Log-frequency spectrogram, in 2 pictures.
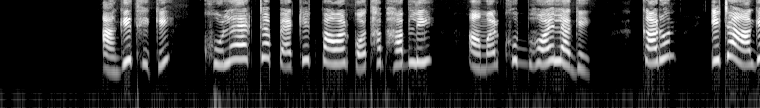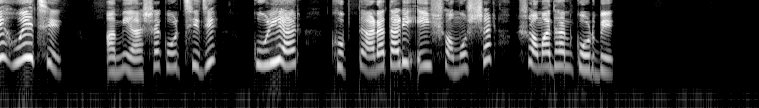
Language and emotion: Bengali, fearful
